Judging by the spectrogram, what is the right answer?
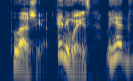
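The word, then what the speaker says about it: Pelagiad: we'll run up to pagad payad pag I like the soft G version pagad anyways we head right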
